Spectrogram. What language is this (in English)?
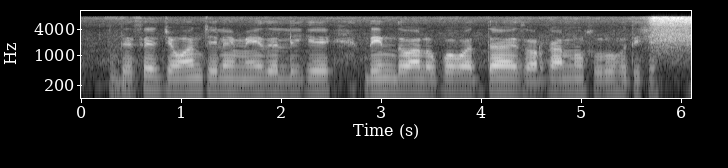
Bangla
